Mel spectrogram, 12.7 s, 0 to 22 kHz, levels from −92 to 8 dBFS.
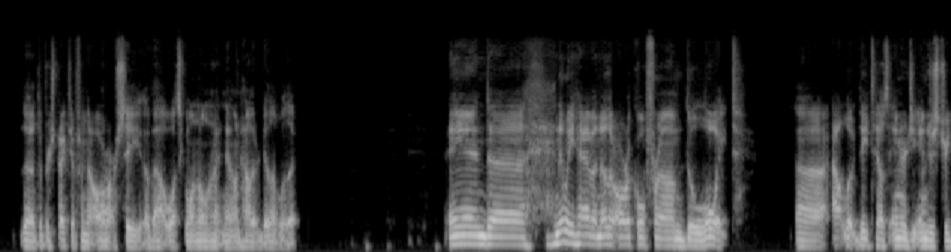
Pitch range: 100-115 Hz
